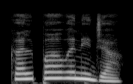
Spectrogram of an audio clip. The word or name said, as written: ಕಲ್ಪಾವನಿಜ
